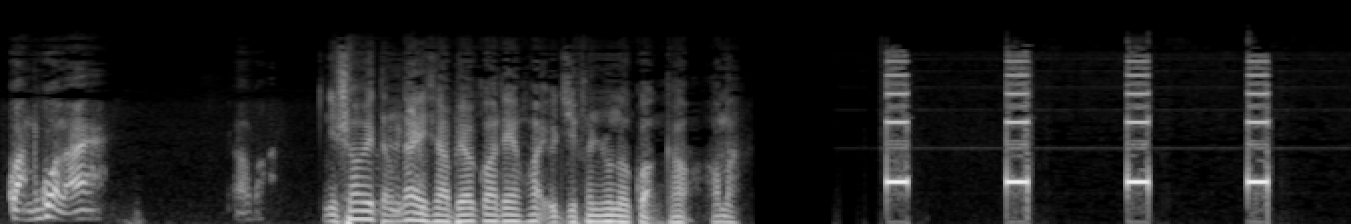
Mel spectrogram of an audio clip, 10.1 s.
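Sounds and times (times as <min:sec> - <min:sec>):
speech: 0:00.1 - 0:00.8, 0:01.8 - 0:05.6
radio time signal beeps: 0:09.4 - 0:09.6.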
